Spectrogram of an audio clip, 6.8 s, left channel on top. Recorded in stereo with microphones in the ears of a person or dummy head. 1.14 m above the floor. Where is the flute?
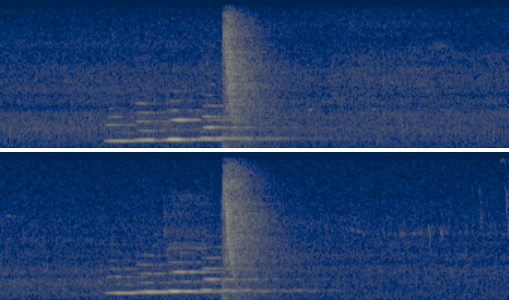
40° left (ahead or behind), 3 m.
